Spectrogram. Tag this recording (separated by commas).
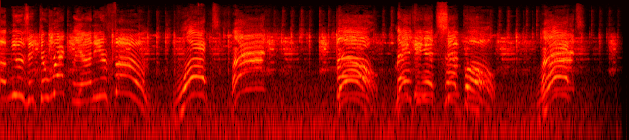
Speech, Music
